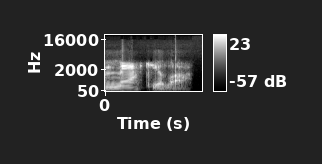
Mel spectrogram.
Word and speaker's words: macula: your eye and that island is called the macula. That rhymes with Dracula.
